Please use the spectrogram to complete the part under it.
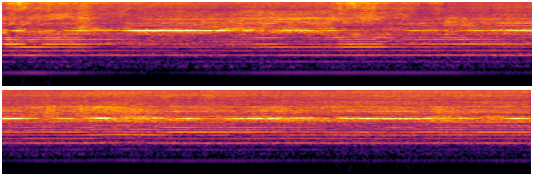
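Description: A leaf blower motor whines steadily at close range.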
